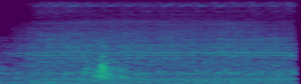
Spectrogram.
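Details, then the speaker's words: Auction car inline-six, engine bay viewed with bonnet open; smooth steady idle, even tone, no knocking or misfire, sounds fine; coolant looks clean. "wow there is so much room for a turbo right i mean there sounds fine"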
